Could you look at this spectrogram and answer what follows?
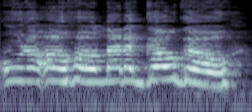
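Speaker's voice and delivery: usual speaking voice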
